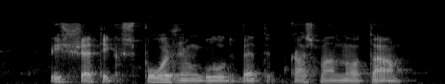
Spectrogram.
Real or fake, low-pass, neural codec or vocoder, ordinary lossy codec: fake; 7.2 kHz; codec, 16 kHz, 16 kbps, FunCodec, trained on LibriTTS, 50 frames a second; Opus, 64 kbps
